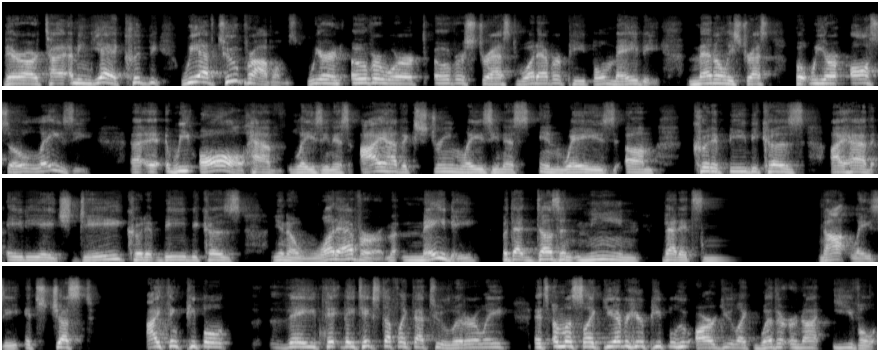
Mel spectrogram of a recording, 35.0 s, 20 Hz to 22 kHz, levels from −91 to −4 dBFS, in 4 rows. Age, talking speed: 30-49, 155 wpm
